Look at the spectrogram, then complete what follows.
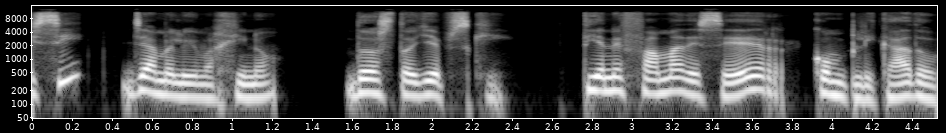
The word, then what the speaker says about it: Dostoyevski: Se pronuncia tal cual, Dostoyevsky. Venga, vamos a meternos de lleno en su universo. Y sí, ya me lo imagino. Dostoyevsky.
